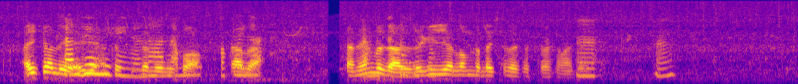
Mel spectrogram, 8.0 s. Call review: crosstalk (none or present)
present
